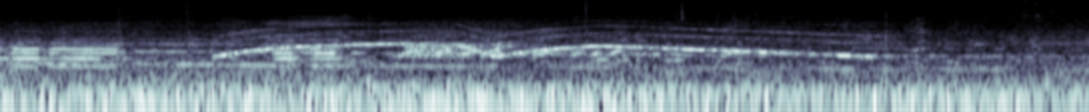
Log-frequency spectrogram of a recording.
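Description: Emergency-vehicle siren sounding: a wail rises about a second and a half in, breaks into a brief fast yelp around three seconds, then rises again and falls slowly away, fading by about six and a half seconds. A steady low rumble of vehicle engines runs underneath.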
